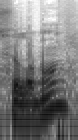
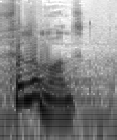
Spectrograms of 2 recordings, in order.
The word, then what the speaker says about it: Philemon: Now, you've got to work out how to pronounce Philemon. The emphasis is in the middle syllable, but is it Philemon or Philemon? And that just depends which side of the railway line you were born on.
